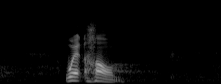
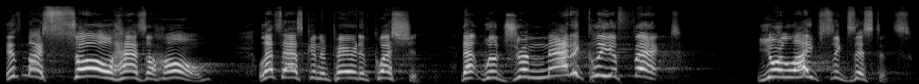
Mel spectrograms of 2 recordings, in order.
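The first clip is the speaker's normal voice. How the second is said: loud, raised, insistent preaching; fervent preaching; 6 semitones higher, 6 dB louder than usual. Real, not acted. Preacher pressing the youth crowd, loud and fervent. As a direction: drive the question home.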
